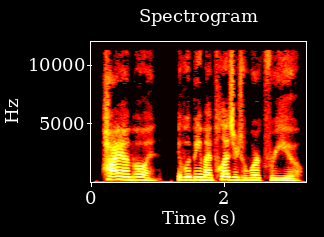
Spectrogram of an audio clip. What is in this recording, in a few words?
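kid, voiceover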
